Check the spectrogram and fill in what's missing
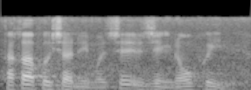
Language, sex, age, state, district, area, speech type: Bodo, male, 45-60, Assam, Kokrajhar, rural, spontaneous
